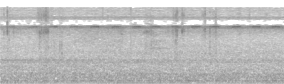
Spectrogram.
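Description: Steady, quiet, high-pitched chorus of insects.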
